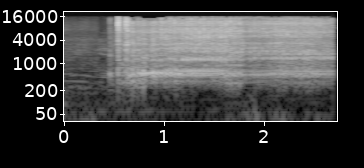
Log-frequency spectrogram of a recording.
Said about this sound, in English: has taken out the power tools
